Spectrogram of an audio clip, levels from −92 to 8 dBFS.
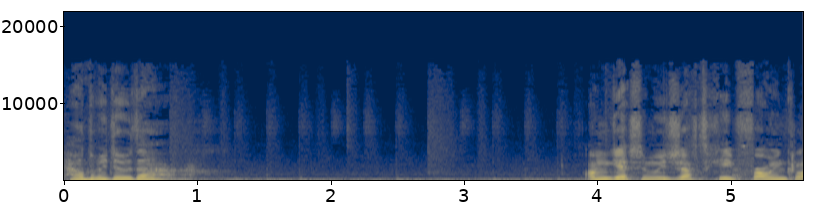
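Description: At 4.20 s the whole sound, background included, drops by about 5 dB until 4.50 s: a sudden gain jump, likely a gain setting applied with no ramp.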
